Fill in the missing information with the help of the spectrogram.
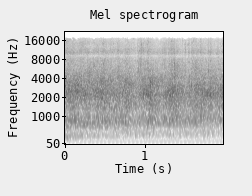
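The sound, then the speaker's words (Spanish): Sustained, loud applause from a large crowd during a sermon, a dense wash of many hands clapping steadily throughout with no pauses, with no talking. “¿Cuánto le dan el aplauso fuerte?”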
